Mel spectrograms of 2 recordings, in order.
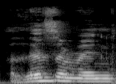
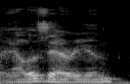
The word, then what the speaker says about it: alizarin: Alizarin crimson, not alizarian. That's another spelling. Alizarin, that's how you pronounce that.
